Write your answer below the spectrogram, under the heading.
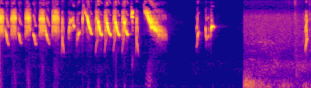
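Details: Fast liquid twitter from a European goldfinch, with high, crisp notes strung into rolling trills and a downslurred buzzy note. It ends in a short pause and then low broadband noise.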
